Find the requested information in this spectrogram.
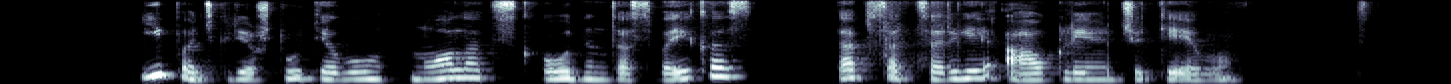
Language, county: Lithuanian, Klaipėda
